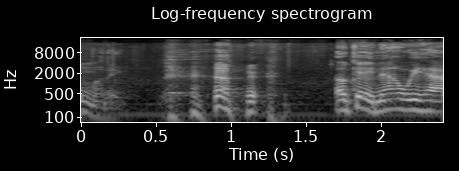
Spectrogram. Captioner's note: laughs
